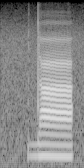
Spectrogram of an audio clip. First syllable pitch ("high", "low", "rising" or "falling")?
low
